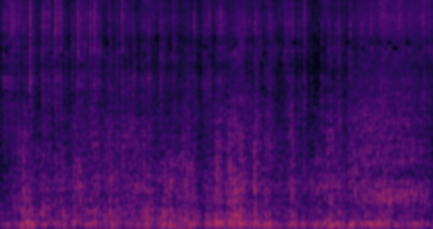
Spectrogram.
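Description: A motor vehicle engine idling steadily, with small irregular knocks and scuffs over it.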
